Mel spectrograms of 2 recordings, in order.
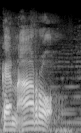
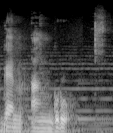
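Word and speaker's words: Ken Angrok: di radio dan televisi, saya selalu mengatakan bacanya bukan Ken Dedes, bacanya bukan Ken Arok tapi Ken Dedes. dan Ken Angkruk.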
